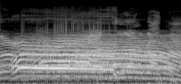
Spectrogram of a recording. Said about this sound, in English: Thank you. You were supposed to scream.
